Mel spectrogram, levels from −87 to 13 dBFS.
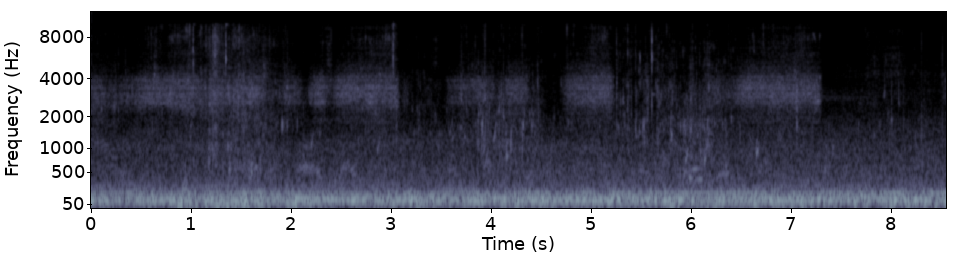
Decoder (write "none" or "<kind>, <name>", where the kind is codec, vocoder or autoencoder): none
